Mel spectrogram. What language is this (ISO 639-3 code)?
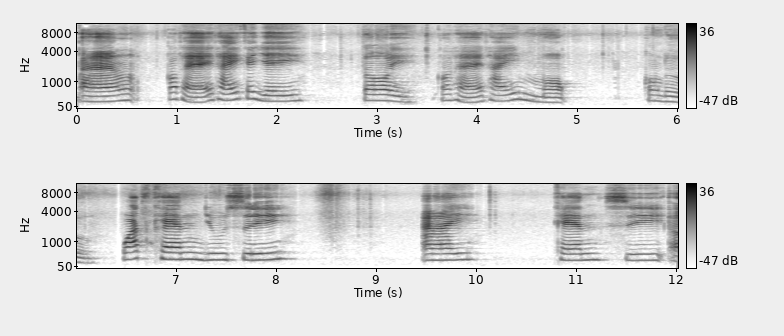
vie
